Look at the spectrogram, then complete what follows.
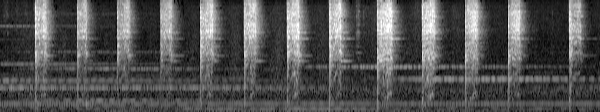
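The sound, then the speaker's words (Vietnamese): A sharp knife blade is drawn across a whetstone in slow, careful strokes. About a dozen raspy, high-pitched scrapes are evenly spaced, with short quiet gaps between them and a faint low hum underneath. “Cẩn thận quẹt từng đường dao sắc lẹm lên trên hòn đá mài, tỉ mỉ từng ly từng tí, phát ra những âm thanh rin rít đến rợn người.”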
